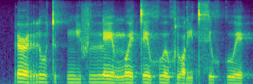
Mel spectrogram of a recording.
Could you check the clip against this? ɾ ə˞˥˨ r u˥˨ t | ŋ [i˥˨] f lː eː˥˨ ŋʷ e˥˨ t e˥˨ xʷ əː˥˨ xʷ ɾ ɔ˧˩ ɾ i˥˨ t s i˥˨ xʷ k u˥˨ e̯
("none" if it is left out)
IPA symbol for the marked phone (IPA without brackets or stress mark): i˧˩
